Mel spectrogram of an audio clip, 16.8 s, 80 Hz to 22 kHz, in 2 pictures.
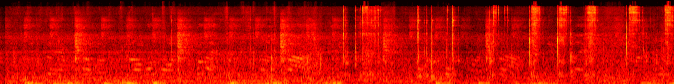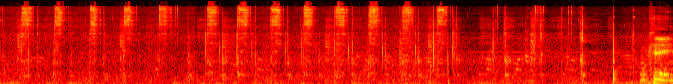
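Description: A 10mm wrench tightens a bolt firmly during reassembly of a Bomber RS, with a run of rapid ratcheting clicks in quick regular strokes, close up, after a stretch of quieter mechanical handling.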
